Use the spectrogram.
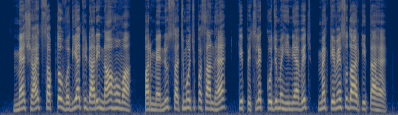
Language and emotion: Punjabi, happy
